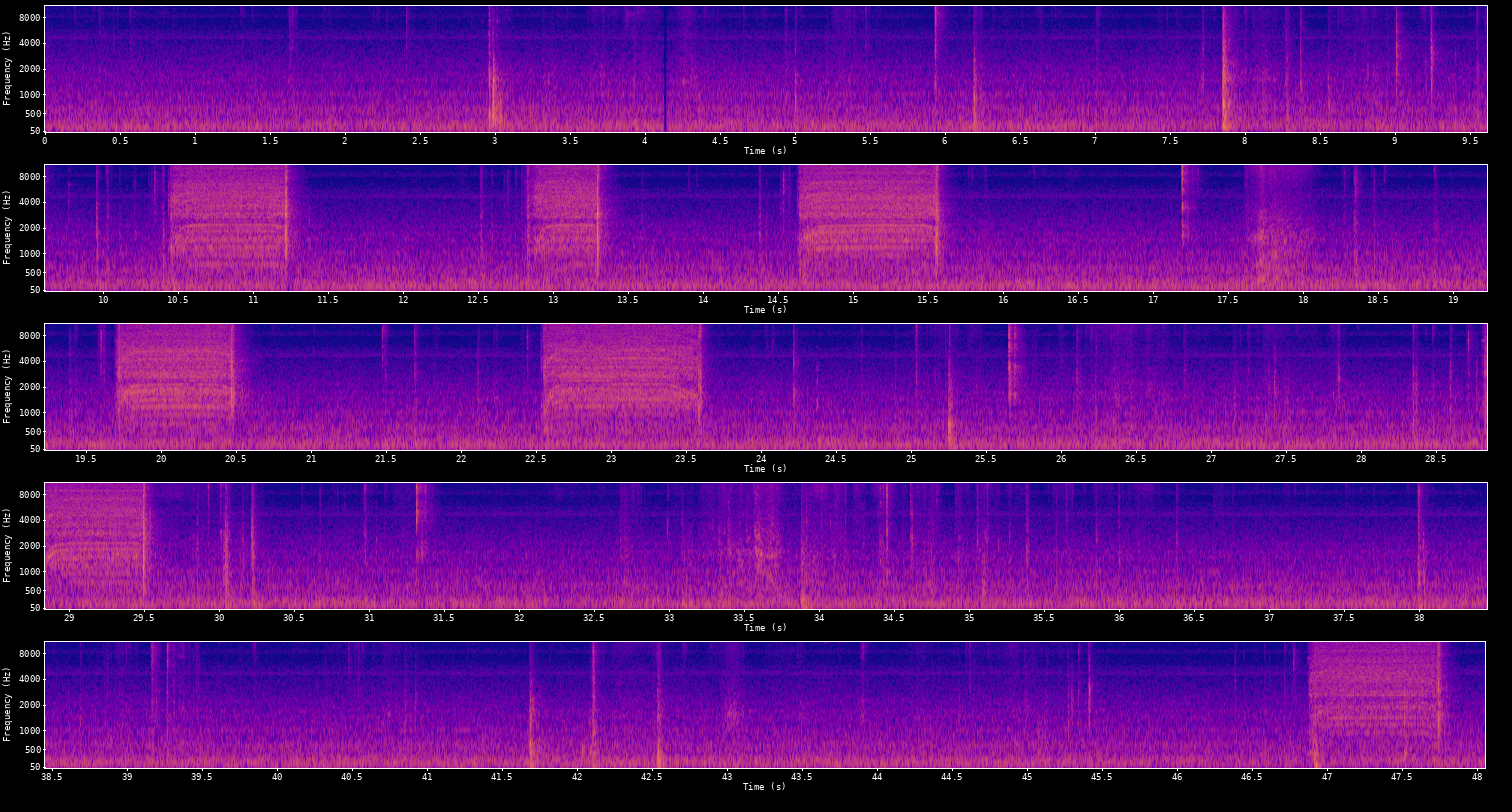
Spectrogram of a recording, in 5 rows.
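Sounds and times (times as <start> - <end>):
electric screwdriver whirring: 10.4 - 11.4, 12.8 - 13.4, 14.6 - 15.7, 19.6 - 20.6, 22.5 - 23.7, 28.8 - 29.6, 46.8 - 47.9.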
